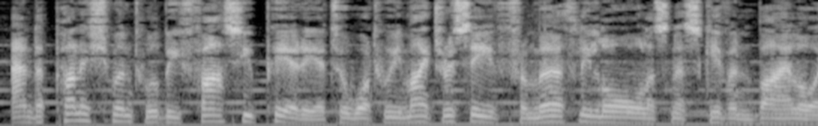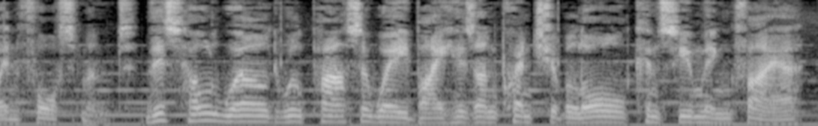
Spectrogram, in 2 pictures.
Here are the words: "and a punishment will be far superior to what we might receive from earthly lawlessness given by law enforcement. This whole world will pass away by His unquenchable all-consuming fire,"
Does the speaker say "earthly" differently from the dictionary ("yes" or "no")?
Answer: no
